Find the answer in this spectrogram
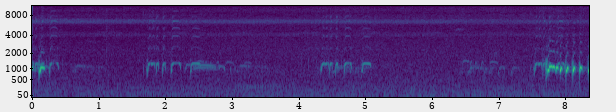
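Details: Local zebra dove cooing used as a lure call: soft, mid-pitched trilled coo phrases in short bursts spread through the recording, ending in a louder rolling coo sequence, with a faint steady hum behind.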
